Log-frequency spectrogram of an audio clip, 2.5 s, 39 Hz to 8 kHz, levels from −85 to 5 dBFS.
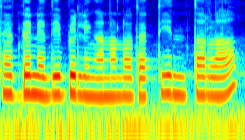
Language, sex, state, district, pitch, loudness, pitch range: Chakma, female, Tripura, Unakoti, 220 Hz, -15 LUFS, 210-230 Hz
